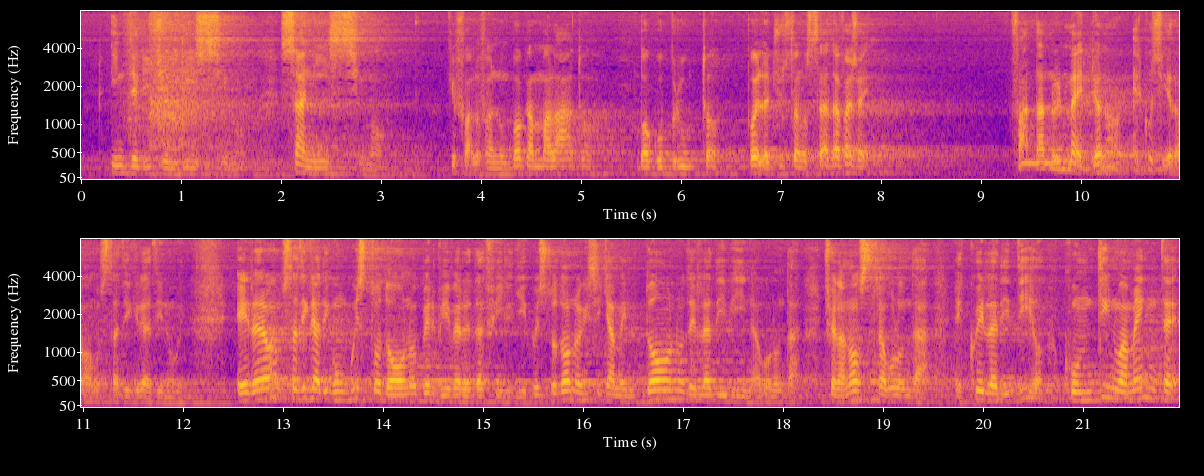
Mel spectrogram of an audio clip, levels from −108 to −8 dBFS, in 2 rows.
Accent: native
